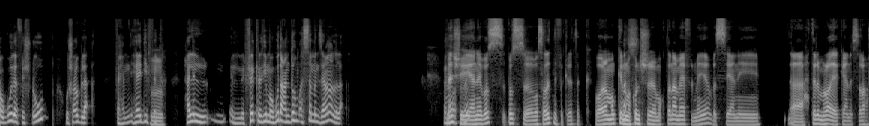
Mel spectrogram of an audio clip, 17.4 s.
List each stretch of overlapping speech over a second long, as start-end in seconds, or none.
none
